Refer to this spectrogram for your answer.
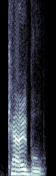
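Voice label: "caribou", Indian English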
